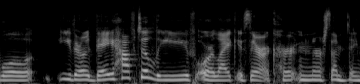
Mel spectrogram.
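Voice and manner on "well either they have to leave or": usual speaking voice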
